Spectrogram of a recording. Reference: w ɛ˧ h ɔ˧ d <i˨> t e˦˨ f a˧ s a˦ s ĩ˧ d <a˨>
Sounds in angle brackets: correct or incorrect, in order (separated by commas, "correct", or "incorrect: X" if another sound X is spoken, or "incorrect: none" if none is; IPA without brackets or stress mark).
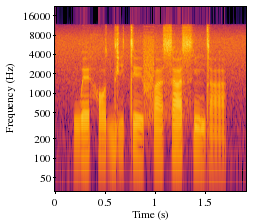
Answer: incorrect: i˦, correct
